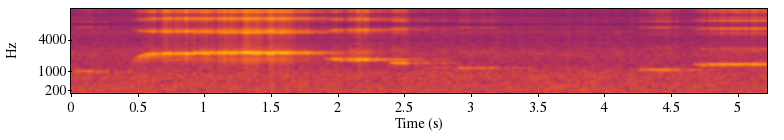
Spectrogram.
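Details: Parrot singing "Singing in the Rain": clear, pure whistled notes that hold steady and then step between pitches like a melody, with a louder bright stretch early on and quieter held tones later.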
